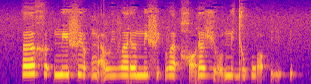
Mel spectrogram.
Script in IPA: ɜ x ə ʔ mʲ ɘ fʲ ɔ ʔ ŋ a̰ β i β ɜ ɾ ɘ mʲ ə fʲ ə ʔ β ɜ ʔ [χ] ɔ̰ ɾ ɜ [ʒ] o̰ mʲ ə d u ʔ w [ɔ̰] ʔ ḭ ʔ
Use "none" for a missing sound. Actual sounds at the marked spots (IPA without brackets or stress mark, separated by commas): χ, ʒ, ɔ̰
